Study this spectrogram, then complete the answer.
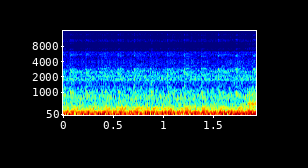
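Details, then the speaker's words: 1960 Dodge Dart, long unused and cold: low lumpy uneven idle close to dying, struggles to run on its own and soon dies out; cold rough idle, not warmed up. "she ain't been running a while and she's obviously cold as you can see so she don't really like to stay running"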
